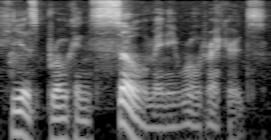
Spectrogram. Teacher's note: Notice the stress on so.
